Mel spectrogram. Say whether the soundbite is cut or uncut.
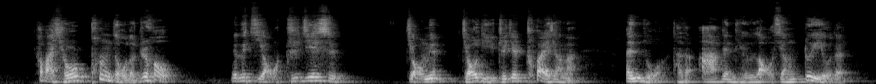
uncut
